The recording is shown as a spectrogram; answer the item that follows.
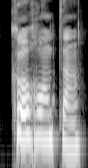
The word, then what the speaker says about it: Corentin: France that is called Corentin. Corentin? Help me with my pronunciation, Miss Girl. Help me with my pronunciation. Corentin. Hold on. Corentin. Corentin. Yes. Oh, I know that's right. Yeah. You said it right.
